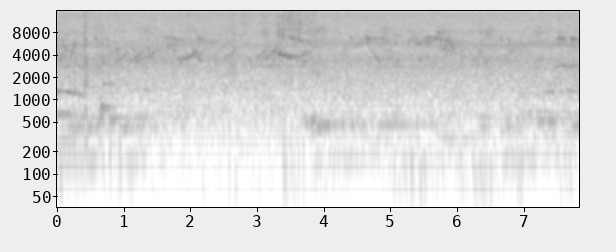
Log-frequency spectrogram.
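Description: Faint chirping of several small birds, quick short calls scattered throughout, over a faint steady drone of held low tones that fades out just after the start and returns about halfway through.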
